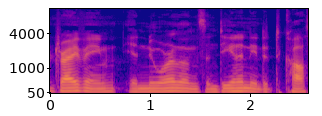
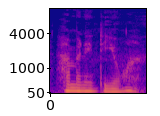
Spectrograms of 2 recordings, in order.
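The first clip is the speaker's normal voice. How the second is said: hushed cozy whisper; 5 dB quieter, faster than usual. Pretend. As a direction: whisper it by the fire. Whispered line in fireside bit.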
